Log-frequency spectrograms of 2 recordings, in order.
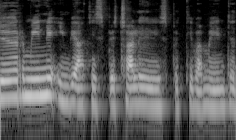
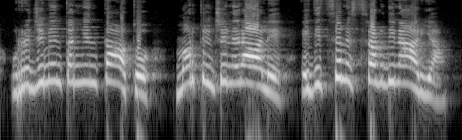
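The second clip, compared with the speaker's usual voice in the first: shouting newsboy; 12 dB louder than usual. A narrator's reading. Newsboy shouting up at the window, extra-edition cry. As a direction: holler it up to the windows. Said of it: "vociando verso l'alto".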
